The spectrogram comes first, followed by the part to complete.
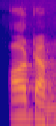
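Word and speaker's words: autumn: के फॉक मतलब लोकगीत एन साइलेंट रहता है एम के बाद आता है तब जैसे ए यू टी यू एम एन ऑटम मतलब पथ जर यह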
